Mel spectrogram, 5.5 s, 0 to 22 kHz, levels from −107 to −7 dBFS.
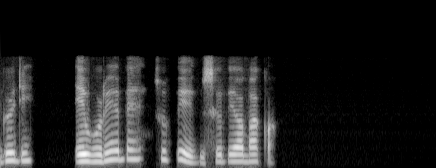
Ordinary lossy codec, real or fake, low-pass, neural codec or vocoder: none; fake; 5.4 kHz; codec, 16 kHz, 0.8 kbps, ZipCodec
